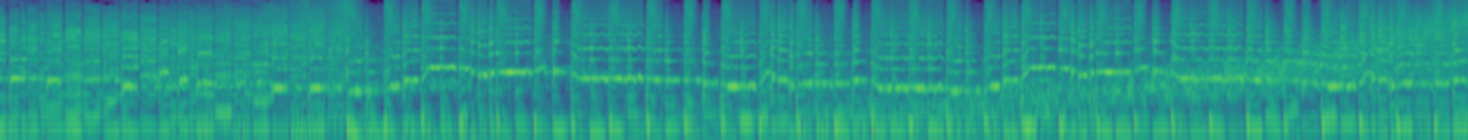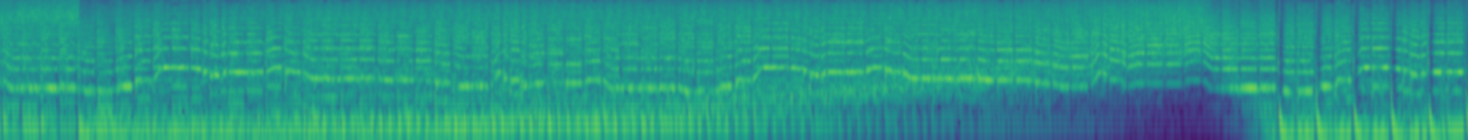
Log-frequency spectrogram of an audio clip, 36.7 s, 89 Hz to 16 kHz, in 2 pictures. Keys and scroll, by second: 4.4 ctrl+t, 7.6 Escape, 8.7 ctrl+t, 10.3 Return, 15.4 Return, 23.8 ctrl+d.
